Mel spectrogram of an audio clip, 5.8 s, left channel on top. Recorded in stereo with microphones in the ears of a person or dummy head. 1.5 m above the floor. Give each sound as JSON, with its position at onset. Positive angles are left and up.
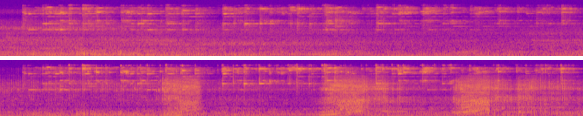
{"t": 0.2, "sound": "keys jangling", "side_deg": 0, "distance_m": 0.7}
